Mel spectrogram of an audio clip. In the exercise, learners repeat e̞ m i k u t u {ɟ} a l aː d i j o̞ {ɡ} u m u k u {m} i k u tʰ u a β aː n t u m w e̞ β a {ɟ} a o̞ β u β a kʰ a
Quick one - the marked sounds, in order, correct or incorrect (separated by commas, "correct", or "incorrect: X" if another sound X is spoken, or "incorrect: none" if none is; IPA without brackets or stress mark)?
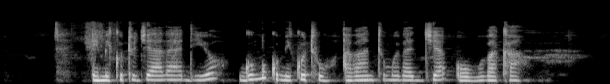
correct, correct, correct, incorrect: ɟː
